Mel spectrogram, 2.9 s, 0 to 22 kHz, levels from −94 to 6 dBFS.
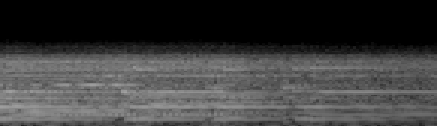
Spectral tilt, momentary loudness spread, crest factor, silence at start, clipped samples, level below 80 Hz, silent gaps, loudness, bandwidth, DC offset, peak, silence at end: -1 dB/octave; 8 LU; 16 dB; 0 s; under 0.1%; -76 dBFS; none; -35 LUFS; 6.8 kHz; under 0.1%; -20 dBFS; 0 s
